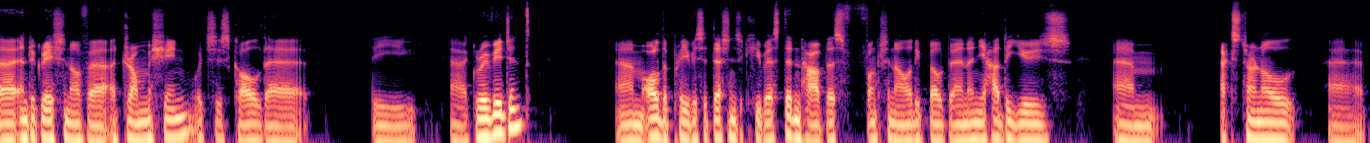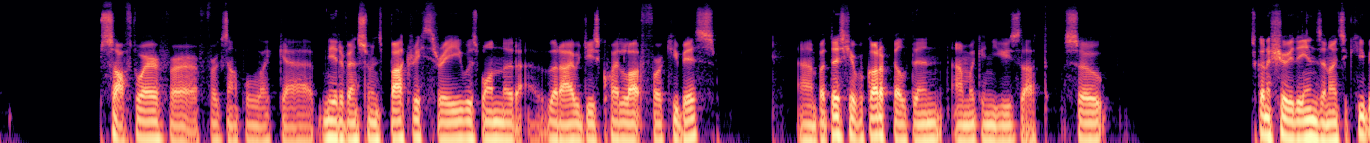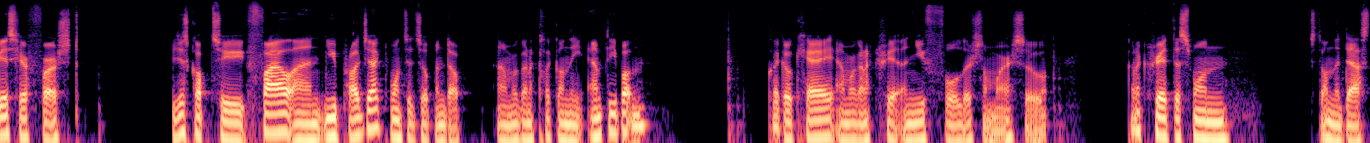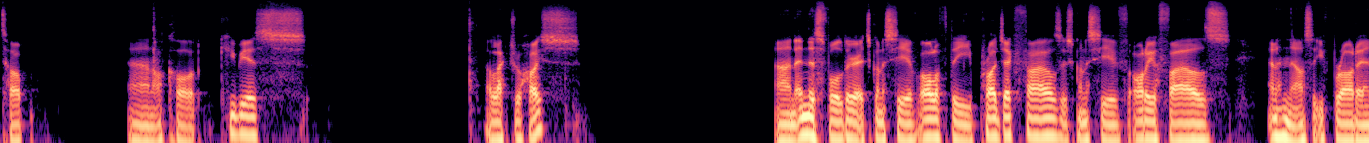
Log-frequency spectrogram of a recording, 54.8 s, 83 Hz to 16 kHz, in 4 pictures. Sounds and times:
Speech: 0.0 - 5.4, 6.2 - 13.8, 14.7 - 21.0, 21.6 - 24.9, 26.2 - 28.3, 29.1 - 34.0, 35.1 - 38.0, 38.7 - 39.7, 40.5 - 41.4, 42.4 - 44.2, 45.9 - 47.1, 48.8 - 54.7.

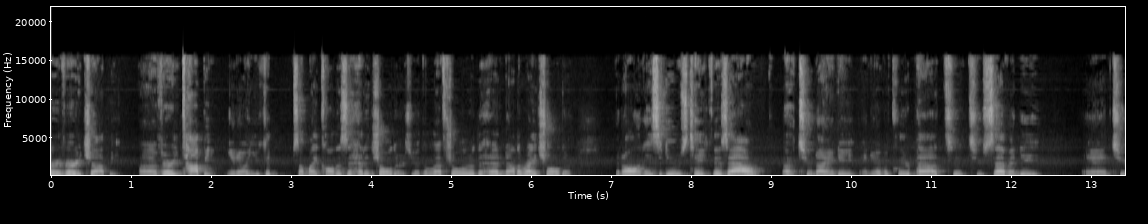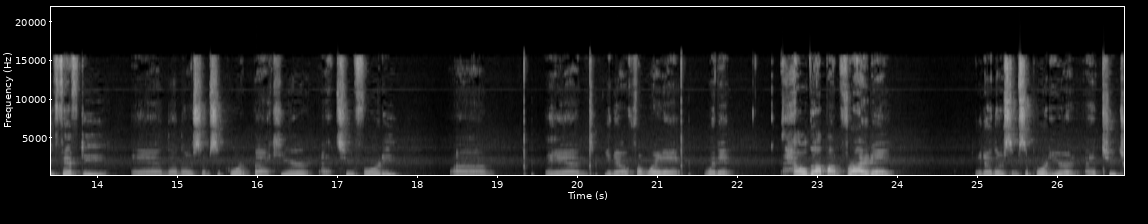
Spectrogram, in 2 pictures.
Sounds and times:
Speech: 0.0 - 17.8, 18.4 - 19.0, 19.6 - 24.0, 25.0 - 26.8.

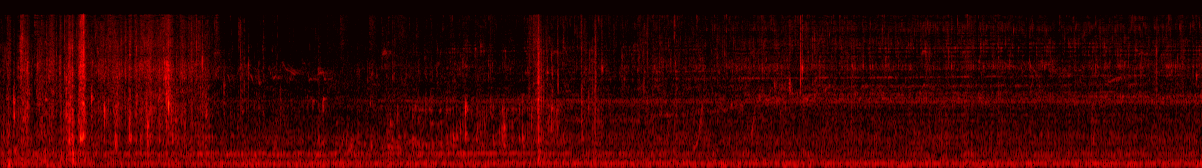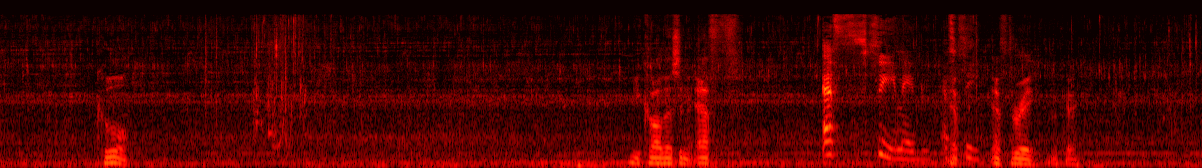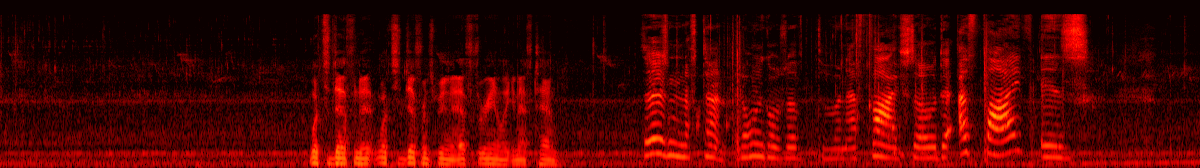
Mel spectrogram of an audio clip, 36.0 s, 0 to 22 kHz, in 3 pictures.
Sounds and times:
Speech: 18.3 - 19.3, 27.2 - 29.7.

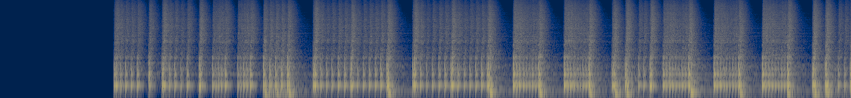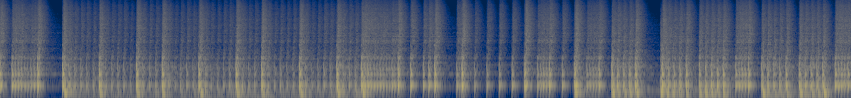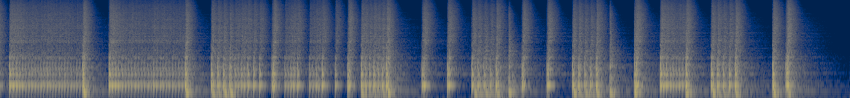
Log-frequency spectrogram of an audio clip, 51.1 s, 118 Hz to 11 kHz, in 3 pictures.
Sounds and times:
Drum roll: 2.3 - 50.5.

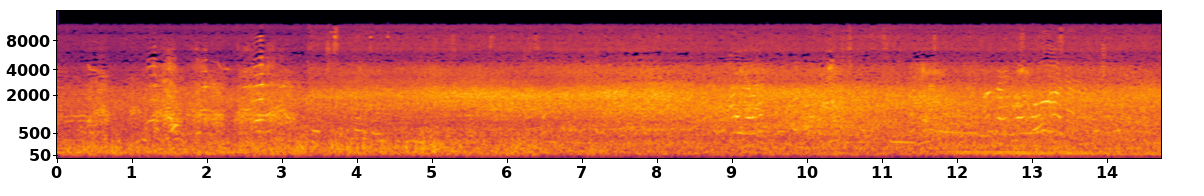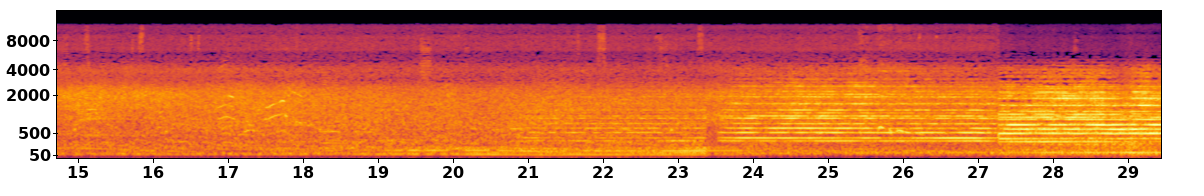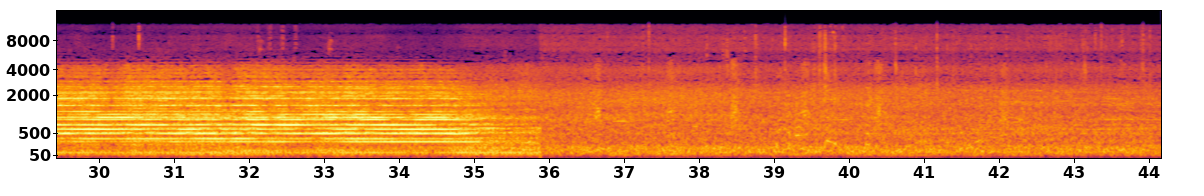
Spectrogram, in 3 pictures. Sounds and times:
Speech: 8.8 - 20.0.

